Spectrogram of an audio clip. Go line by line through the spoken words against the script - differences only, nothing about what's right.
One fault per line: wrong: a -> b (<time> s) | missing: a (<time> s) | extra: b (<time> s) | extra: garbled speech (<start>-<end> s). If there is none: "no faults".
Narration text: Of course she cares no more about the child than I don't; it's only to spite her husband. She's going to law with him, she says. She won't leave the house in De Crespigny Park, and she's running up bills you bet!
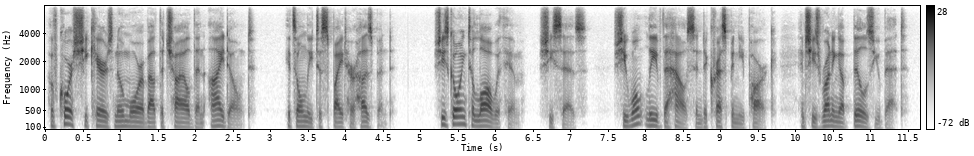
no faults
